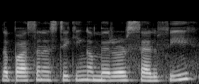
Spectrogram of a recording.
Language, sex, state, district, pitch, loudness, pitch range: English, female, Karnataka, Bangalore, 195 Hz, -17 LUFS, 190-200 Hz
